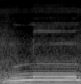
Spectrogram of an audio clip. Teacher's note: মিম উচ্চারণ হবে দুই ঠোঁটের শুকনো অংশ থেকে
